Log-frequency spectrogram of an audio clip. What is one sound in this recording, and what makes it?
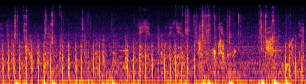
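A rifle fires rapid, sharp shots.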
